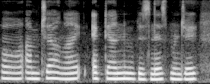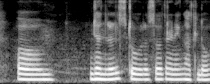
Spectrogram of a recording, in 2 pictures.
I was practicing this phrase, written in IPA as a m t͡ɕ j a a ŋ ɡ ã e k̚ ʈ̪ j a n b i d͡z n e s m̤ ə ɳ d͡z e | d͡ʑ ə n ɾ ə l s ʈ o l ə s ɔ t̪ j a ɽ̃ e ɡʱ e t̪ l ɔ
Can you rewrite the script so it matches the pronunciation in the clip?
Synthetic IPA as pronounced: a m t͡ɕ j a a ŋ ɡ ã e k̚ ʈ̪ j a n b i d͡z n e s m̤ ə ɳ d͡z e | d͡ʑ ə n ɾ ə l s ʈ o ɾ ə s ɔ t̪ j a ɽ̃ e ɡʱ a t̪ l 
